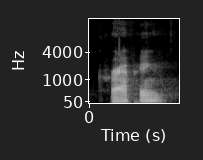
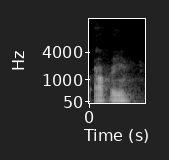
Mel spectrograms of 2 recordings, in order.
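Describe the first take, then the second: First: Crappie said with a short flat A, like CRAP-ee; crappy pronunciation. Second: Crappie said with an "ah", like CROP-ee; croppy pronunciation. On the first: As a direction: say crappie to rhyme with happy. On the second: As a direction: say Crappie to rhyme with floppy. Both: Shown as a demonstration. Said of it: "told it's pronounced either way".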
